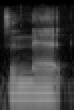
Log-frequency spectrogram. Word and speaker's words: Danette: And at Danette. And my name is spelled DAN, like Dan, ETTE.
